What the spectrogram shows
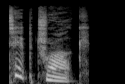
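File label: "tip truck", British English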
